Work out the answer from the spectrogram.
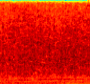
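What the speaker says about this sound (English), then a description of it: "So now we're just gonna pretty much saute until the mushrooms are done." Mushrooms sautéing in a non-stick wok, giving a steady, close, even hiss of sizzling with no talk.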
